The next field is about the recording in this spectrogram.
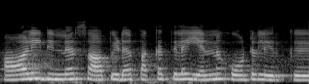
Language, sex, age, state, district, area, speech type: Tamil, female, 18-30, Tamil Nadu, Mayiladuthurai, urban, read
